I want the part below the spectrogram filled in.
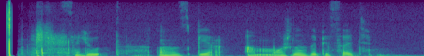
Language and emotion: Russian, neutral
